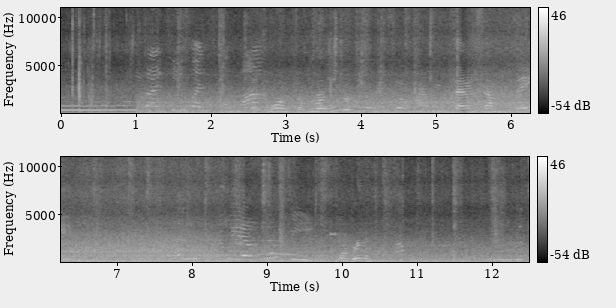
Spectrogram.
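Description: Young boys talk and chatter excitedly nearby.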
